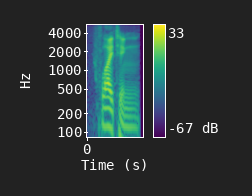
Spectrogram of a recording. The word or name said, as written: flighting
